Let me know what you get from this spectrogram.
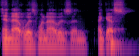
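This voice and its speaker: A man with a Michigan accent, a guest telling his life story in a relaxed, rambling way with lots of fillers. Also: on the low side, normal speed. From central Michigan. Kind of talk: casual interview storytelling.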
